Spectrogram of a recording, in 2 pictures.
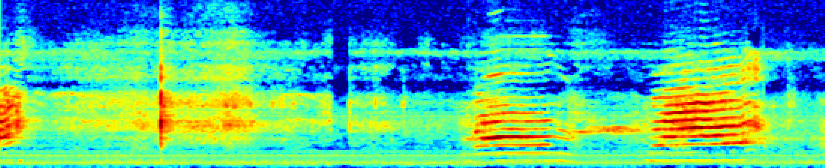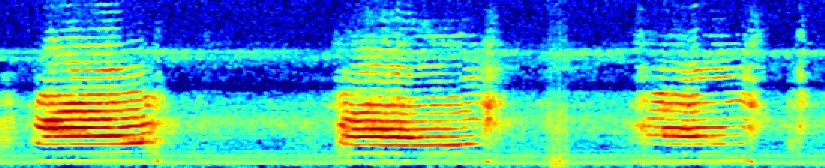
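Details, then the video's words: Kittens reacting to a mother cat's calling sound played from a phone, giving high, wavering meows in four clear bursts about every two seconds, over a steady electrical hum indoors. "Reaksi Anak Kucing Mendengar Efek Suara dari HP || Suara Induk Kucing"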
